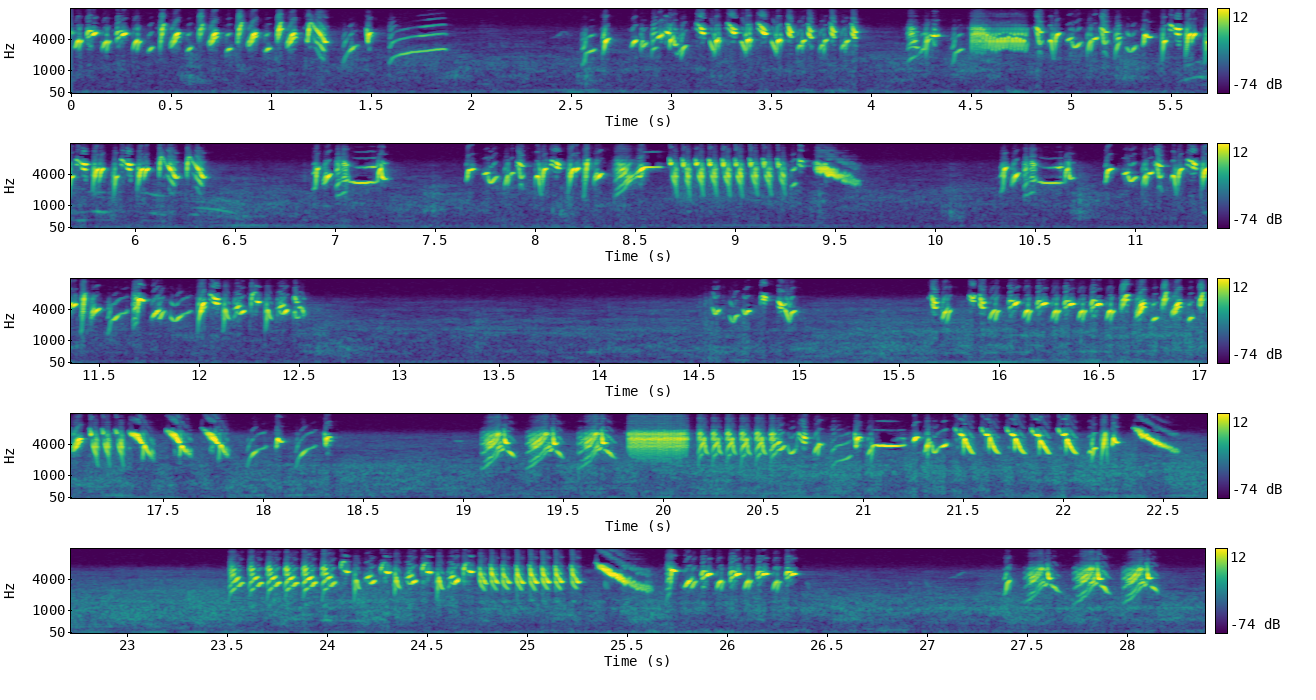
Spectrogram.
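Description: European goldfinch singing: a high, rapid twittering song of quick trilled notes, delivered in phrases a second or two long with short pauses between them, and a longer pause of about two seconds about halfway through.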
